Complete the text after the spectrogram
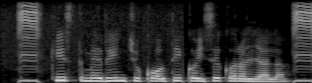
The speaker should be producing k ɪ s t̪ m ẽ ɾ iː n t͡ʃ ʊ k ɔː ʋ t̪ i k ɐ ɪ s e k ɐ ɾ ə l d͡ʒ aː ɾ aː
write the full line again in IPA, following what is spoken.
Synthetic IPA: k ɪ s t̪ m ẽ ɾ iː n t͡ʃ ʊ k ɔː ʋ t̪ i k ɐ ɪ s e k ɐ ɾ ə l d͡ʒ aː l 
